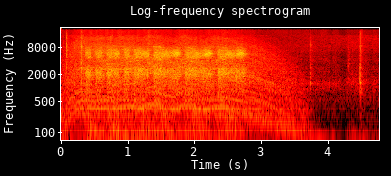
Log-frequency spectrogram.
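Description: A DeLorean's engine revs up loudly in the Roblox game Greenville, holding a rising, sustained roar for nearly three seconds before dropping away into a quieter idle with a couple of brief blips.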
